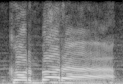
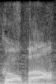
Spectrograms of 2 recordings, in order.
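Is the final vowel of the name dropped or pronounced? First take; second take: pronounced; dropped. First: The final vowel of the name is pronounced. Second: The final vowel of the name is dropped. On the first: The speaker calls it wrong. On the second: The speaker calls it right.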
